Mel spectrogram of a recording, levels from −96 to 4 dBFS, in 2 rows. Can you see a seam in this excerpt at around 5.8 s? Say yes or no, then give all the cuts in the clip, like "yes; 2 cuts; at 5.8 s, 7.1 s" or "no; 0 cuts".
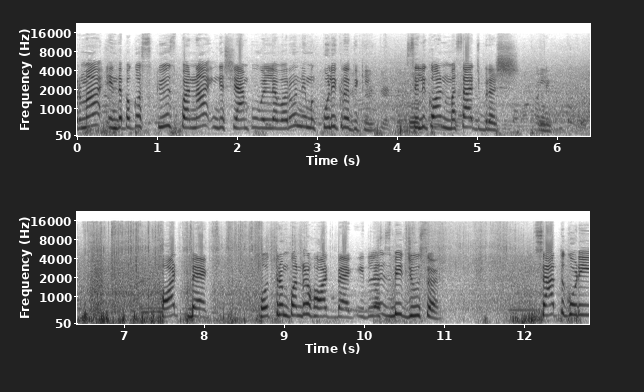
yes; 3 cuts; at 5.8 s, 10.3 s, 11.8 s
